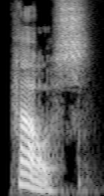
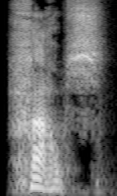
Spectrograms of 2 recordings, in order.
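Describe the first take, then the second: First: The h has very light, soft breathy friction. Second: The h has strong, scraping friction at the back. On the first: The speaker calls it right. "the h is created with the smallest amount of friction possible" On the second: The speaker calls it wrong. "this makes the consonant too harsh"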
